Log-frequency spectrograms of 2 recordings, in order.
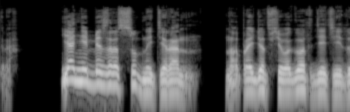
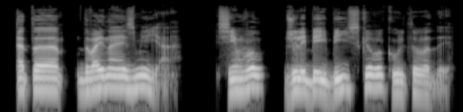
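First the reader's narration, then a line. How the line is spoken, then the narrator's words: Calm. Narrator (Russian): спокойно сказал он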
